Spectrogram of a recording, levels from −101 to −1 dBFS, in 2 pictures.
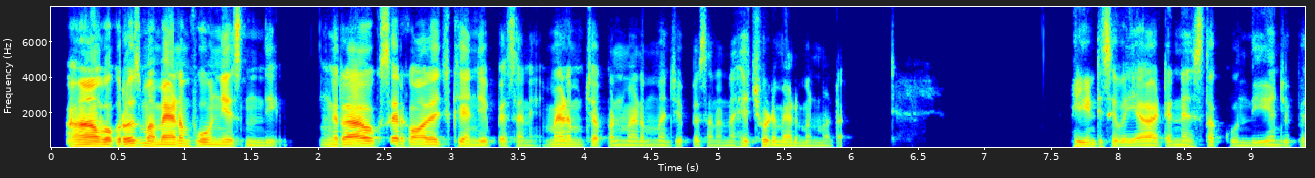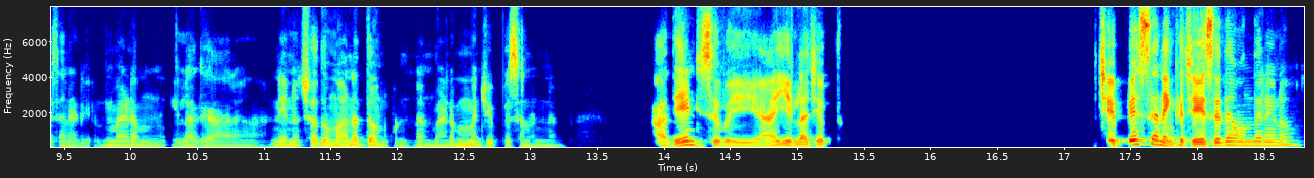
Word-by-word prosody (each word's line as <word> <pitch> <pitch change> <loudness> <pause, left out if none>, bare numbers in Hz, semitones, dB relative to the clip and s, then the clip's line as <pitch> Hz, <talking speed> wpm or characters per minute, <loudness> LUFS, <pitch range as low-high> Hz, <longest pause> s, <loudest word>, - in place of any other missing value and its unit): ఆ! 120 - +4 0.2
ఒకరోజు 130 +5 -1
మా - - +2
మేడమ్ 125 +5 +2
ఫోన్ 125 0 -5
జేసింది, 95 -6 -7 0.4
"ఇంగ 120 - -9
రా 130 - +5
ఒకసారి 140 0 -3
కాలేజ్‌కి." 125 +1 -3
అని 105 -4 -11
జెప్పేసని. 95 -2 -13
"మేడమ్, 120 +1 -4
చెప్పండి 105 0 -11
మేడమ్." 100 +3 -13
అని - - -18
చెప్పేసనన్నా. 90 -1 -16
హెచ్ఓడి 100 +1 -8
మేడమ్ 90 -1 -12
అన్నమాట. 85 0 -21 1.8
"ఏంటి 125 +1 -8
శివయ్య, 90 +1 -9
అటెండన్స్ 110 +2 -10
తక్కువుంది?" 90 -1 -17
అని 110 - -15
జెప్పేసని 95 -1 -19
అడిగింది. 85 +4 -26
"మేడమ్, 95 +1 -15 0.2
ఇలాగా 90 -2 -16 0.5
నేను 90 -1 -13
చదువు 115 +1 -10
మానేద్దాం 105 0 -9
అనుకుంటున్నాను 90 0 -21
మేడమ్." 90 +5 -15
అని 95 - -13
జెప్పేసనన్నా. 90 -1 -8 0.8
"అదేంటి 200 -2 +3
శివయ్య? 85 -1 -4 0.3
ఇలా - - -1
చెప్త్" - - -7 2.0
చెప్పేసానింక. 230 - +7
చేసేదేముంది 185 +9 +5
నేను? 190 +2 -9
105 Hz, 135 wpm, -22 LUFS, 90-125 Hz, 2.0 s, చెప్పేసానింక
